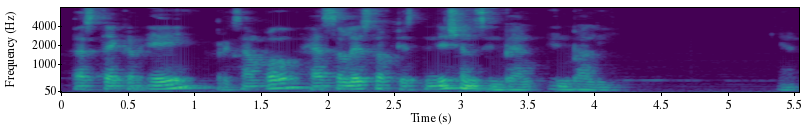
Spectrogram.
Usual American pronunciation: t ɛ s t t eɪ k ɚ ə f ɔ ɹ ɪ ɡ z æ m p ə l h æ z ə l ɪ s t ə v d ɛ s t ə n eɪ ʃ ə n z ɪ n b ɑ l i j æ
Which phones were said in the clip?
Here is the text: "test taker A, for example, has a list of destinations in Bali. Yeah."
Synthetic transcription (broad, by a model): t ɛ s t t eɪ k ɚ ə f ɔ ɹ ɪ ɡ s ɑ m p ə l h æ s ə l ɪ s t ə f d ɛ s t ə n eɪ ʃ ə n s ɪ n b ɑ l i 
